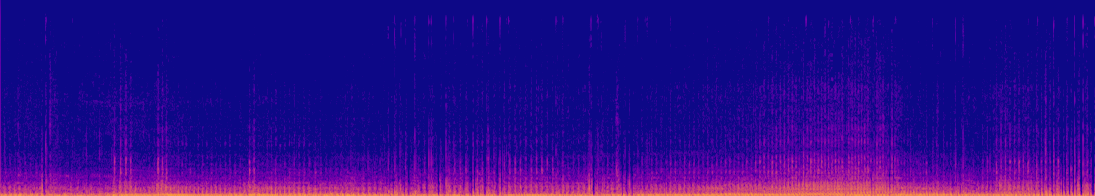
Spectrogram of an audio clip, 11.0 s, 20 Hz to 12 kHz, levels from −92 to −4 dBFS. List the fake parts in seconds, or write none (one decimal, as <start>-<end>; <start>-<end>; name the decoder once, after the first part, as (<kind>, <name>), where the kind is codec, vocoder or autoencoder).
3.1-3.6 (vocoder, Vocos)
